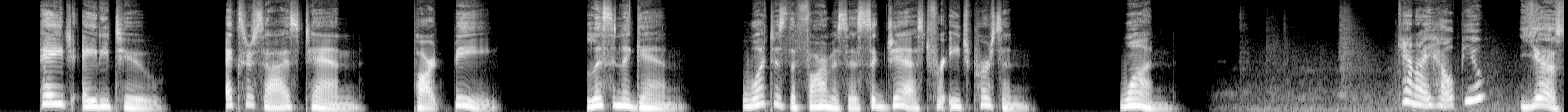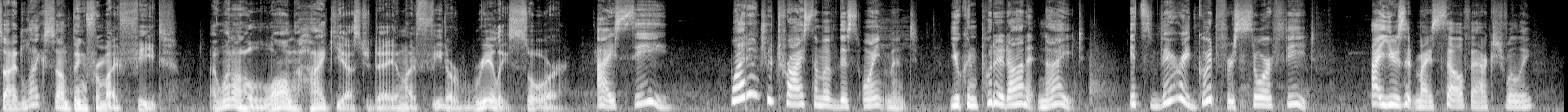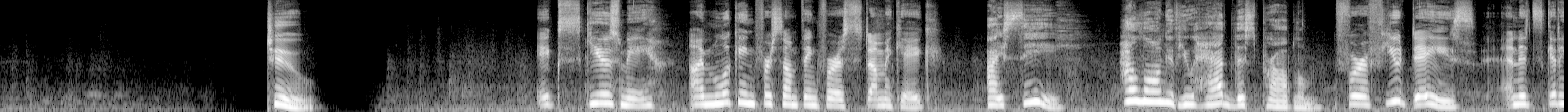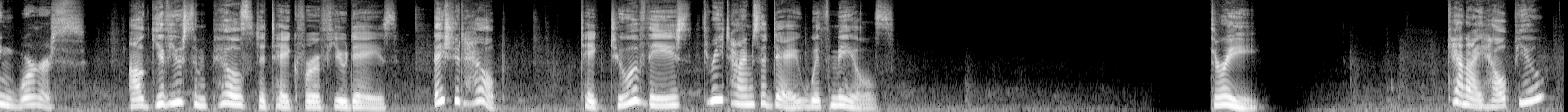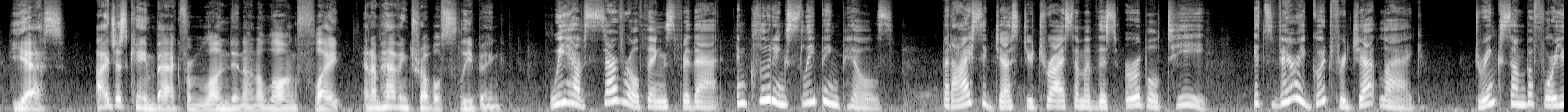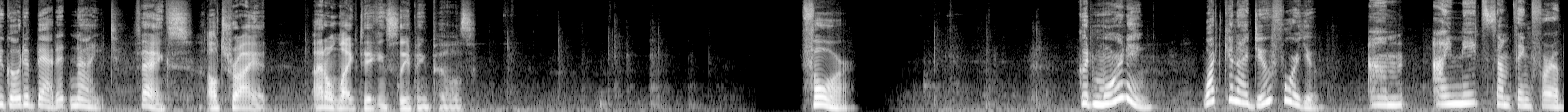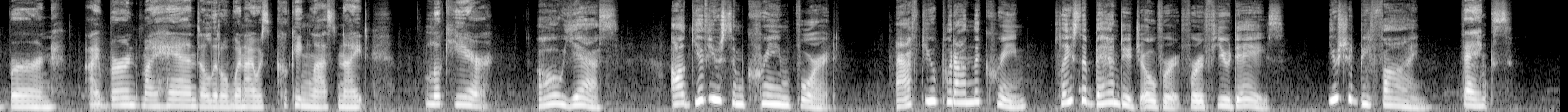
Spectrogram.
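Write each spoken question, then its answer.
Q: What does the pharmacist suggest for each person?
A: ointment for sore feet, put on at night

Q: What does the pharmacist suggest for each person?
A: pills, 2 three times a day with meals

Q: What does the pharmacist suggest for each person?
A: herbal tea before bed

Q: What does the pharmacist suggest for each person?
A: cream and a bandage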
